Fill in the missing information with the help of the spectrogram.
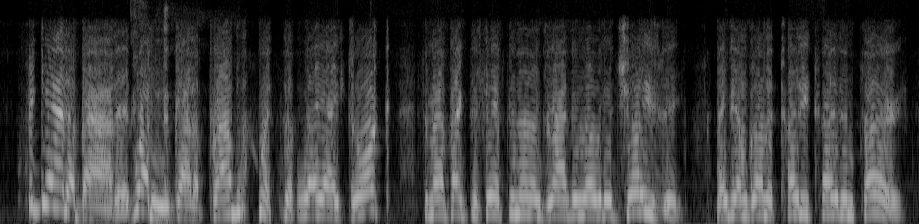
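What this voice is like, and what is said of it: Exaggerated New York accent. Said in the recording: “that is kind of like the New York accent”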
